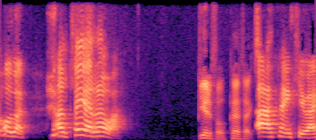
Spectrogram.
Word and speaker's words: Aotearoa: I think you add a syllable. I think that's what's adding a syllable. I'm adding a syllable. Hold on. Aotearoa.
